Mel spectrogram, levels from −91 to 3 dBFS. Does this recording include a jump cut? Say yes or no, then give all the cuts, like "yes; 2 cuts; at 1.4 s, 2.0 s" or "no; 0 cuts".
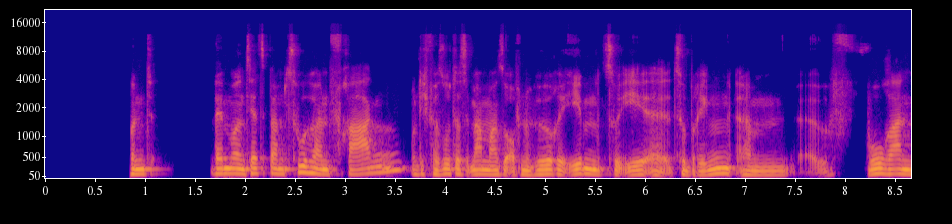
no; 0 cuts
